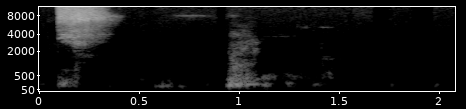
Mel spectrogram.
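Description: Near silence, broken by two brief faint noises: a short hiss at the very start and a shorter sound about a second in.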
